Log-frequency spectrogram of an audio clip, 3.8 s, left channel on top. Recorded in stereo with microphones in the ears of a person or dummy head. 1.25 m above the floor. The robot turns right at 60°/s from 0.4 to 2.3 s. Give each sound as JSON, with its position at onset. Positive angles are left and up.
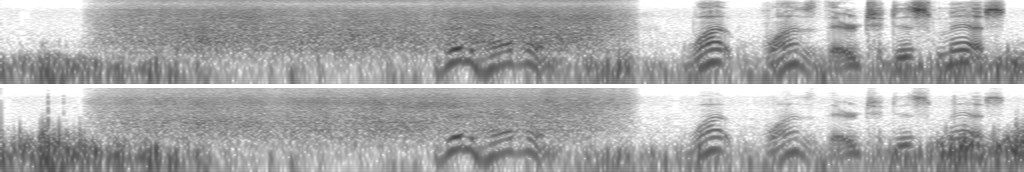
{"t": 1.6, "sound": "a man speaking", "azimuth_deg": 10}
